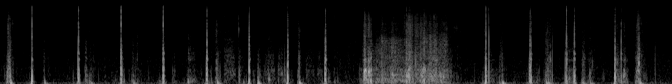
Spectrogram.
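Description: Fingertips and nails grip, press, rub and tap the two silver capsules of a small hollow metal X/Y stereo microphone up close. Sharp, dry taps with low thumps land throughout, and a longer bright scratching rub comes in the middle.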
